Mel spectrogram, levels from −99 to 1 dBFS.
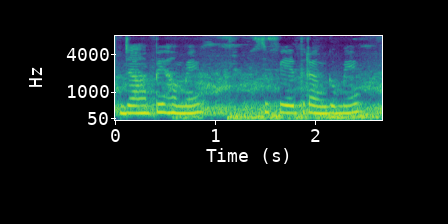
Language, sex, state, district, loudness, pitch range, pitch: Hindi, female, Punjab, Pathankot, -11 LUFS, 255-265 Hz, 260 Hz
